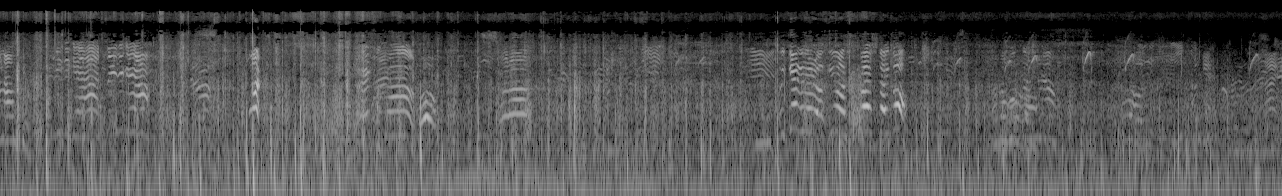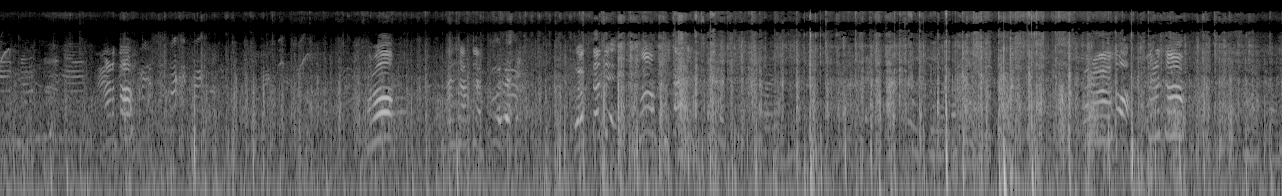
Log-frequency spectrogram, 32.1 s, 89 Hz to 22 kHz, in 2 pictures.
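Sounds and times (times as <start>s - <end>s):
running feet on gravel: 0.0s - 16.4s, 17.0s - 32.0s.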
